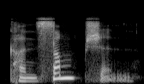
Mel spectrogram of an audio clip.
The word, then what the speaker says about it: consumption: Pro proprietary marginalized marginalized consumption you don't say the P you just close your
